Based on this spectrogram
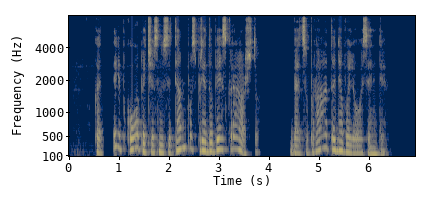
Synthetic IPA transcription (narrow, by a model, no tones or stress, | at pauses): kɐt̪ːʲɛɪpkoːpʲɛt͡ʃʲɛsnʊsʲɪt̪ʲɛmpʊspʲɾʲiɛd̪oːbʲeːskɾɑːʃt̪oː | bʲɛt̪sʊpɾɑːt̪oːnʲɛʋɐlʲoːsʲɛnʲt̪ʲɪ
